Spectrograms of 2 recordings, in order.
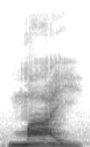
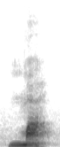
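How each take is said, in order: First: The word is said fully, with the full vowel. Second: The word is reduced to a short 'ma'. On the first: The speaker calls it wrong. "Nós não vamos pronunciar my" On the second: The speaker calls it right. "nós vamos pronunciar ma, M-A"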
